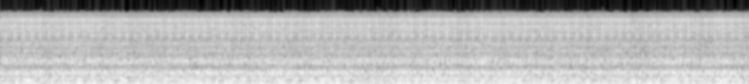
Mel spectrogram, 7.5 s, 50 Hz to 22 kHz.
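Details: 3.0L Mercruiser boat engine, second owner, ticking started at beginning of season: steady idle with light fairly regular tick, about four per second; cause unknown.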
